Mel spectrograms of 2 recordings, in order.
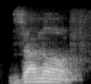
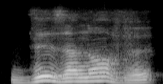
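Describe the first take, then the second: First: The vowel after the first d is dropped. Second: The vowel after the first d is pronounced.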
